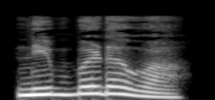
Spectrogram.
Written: ನಿಬ್ಬಡವ

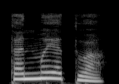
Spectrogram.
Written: ತನ್ಮಯತ್ವ

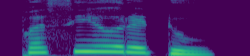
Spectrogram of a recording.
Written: ಪಸಿಯೊರಟು

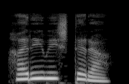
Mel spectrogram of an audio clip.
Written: ಹರಿವಿಷ್ಟರ

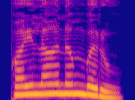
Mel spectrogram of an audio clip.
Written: ಪೈಲಾನಂಬರು

